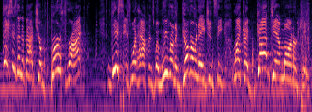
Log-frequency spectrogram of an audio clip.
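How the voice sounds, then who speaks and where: Stern, skeptical doctor. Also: female voice, very high-pitched, sing-song, brisk, over music. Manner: sharp, stern and argumentative. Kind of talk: video game cutscene acting.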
